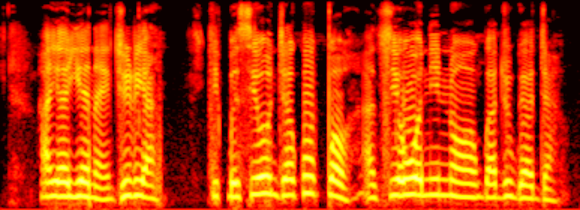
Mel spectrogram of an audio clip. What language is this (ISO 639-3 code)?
yor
